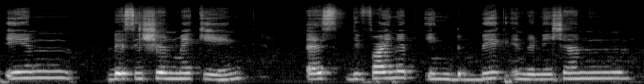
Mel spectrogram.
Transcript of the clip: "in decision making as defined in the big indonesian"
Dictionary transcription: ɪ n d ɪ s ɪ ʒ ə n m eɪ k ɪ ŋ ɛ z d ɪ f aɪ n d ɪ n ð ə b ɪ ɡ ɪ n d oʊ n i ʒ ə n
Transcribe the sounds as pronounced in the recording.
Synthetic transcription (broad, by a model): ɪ n d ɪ s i ʃ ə n m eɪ k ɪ ŋ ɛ s d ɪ f aɪ n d ɪ n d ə b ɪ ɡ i n d oʊ n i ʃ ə n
